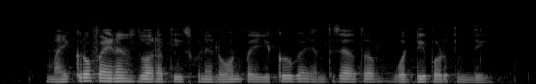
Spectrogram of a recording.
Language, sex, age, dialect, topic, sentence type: Telugu, male, 18-24, Utterandhra, banking, question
